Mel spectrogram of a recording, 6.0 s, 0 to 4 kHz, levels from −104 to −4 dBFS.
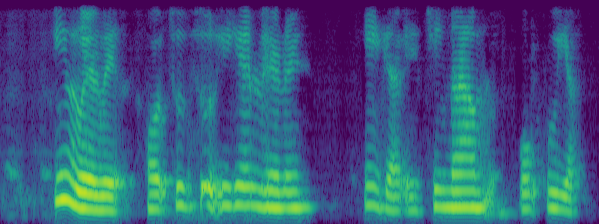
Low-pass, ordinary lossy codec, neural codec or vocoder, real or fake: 3.6 kHz; none; codec, 16 kHz, 1 kbps, FreqCodec, larger model; fake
